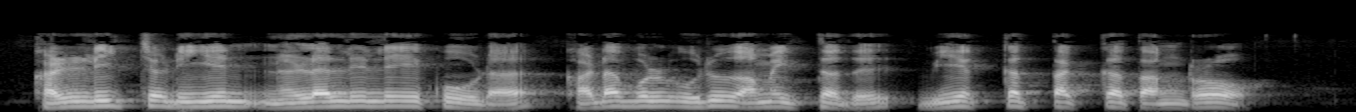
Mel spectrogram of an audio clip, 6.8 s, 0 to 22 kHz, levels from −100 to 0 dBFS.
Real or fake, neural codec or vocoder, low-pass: real; none; 7.2 kHz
